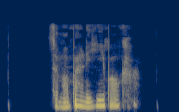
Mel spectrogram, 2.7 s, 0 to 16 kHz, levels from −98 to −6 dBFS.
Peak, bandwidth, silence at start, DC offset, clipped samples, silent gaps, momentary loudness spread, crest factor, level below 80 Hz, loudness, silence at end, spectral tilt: -14 dBFS; 8 kHz; 0.75 s; under 0.1%; under 0.1%; none; 15 LU; 24 dB; -68 dBFS; -35 LUFS; 0.65 s; -7 dB/octave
